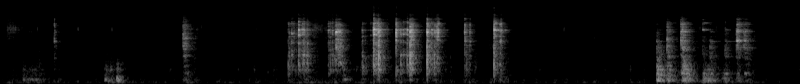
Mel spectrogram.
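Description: A metal utensil scraping and clinking against a pot while stirring spaghetti sauce, coming in short bursts of rapid taps and scrapes separated by silent pauses, close and fairly crisp.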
